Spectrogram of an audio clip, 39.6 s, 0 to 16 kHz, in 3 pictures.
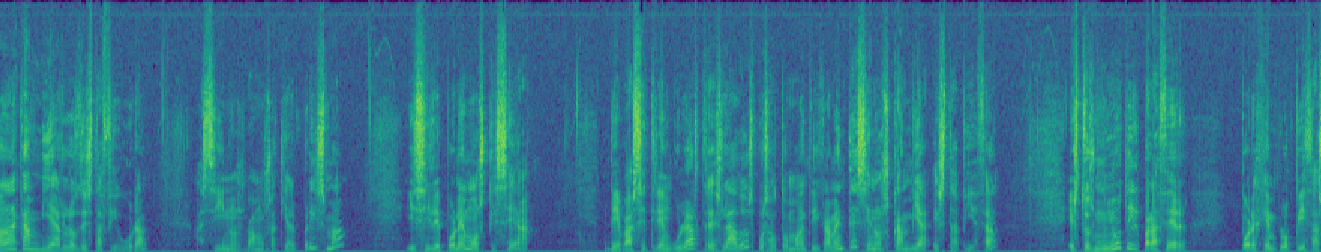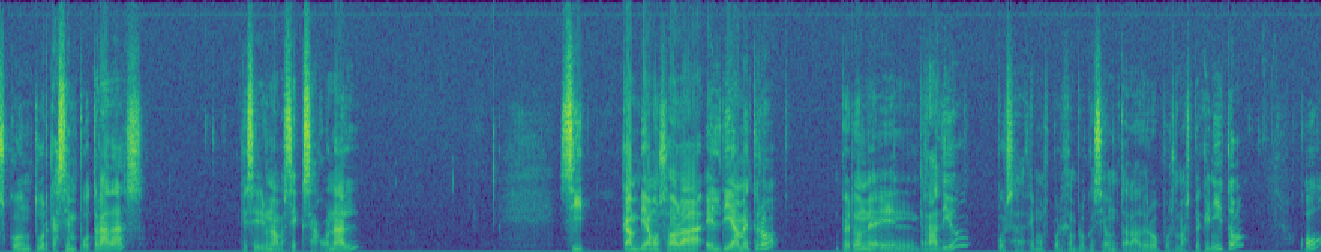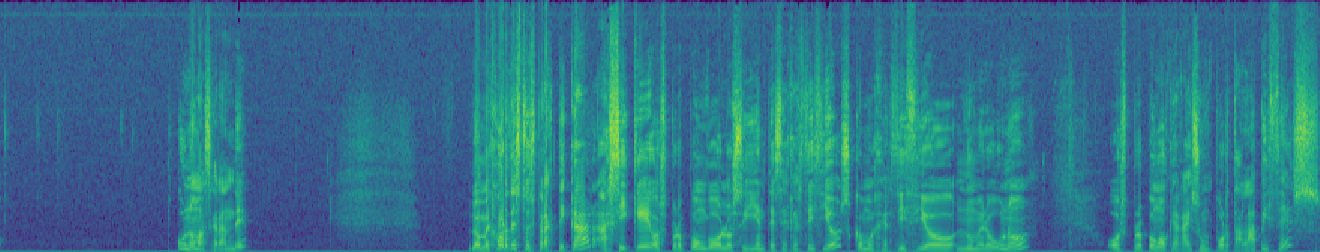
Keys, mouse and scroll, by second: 1.8 click, 3.0 click, 4.3 click, 5.0-5.4 scroll down 2, 5.6 scroll down 2, 7.2 click, 10.8 click, 11.8 scroll up 1, 12.9-13.6 scroll up 2, 15.2 click, 19.7 click, 21.0 scroll down 1, 21.8 scroll down 1, 22.8 scroll down 1, 24.3 click, 25.8 click, 26.8-27.2 scroll up 1, 27.7 click, 33.9 click, 35.4-38.2 drag.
